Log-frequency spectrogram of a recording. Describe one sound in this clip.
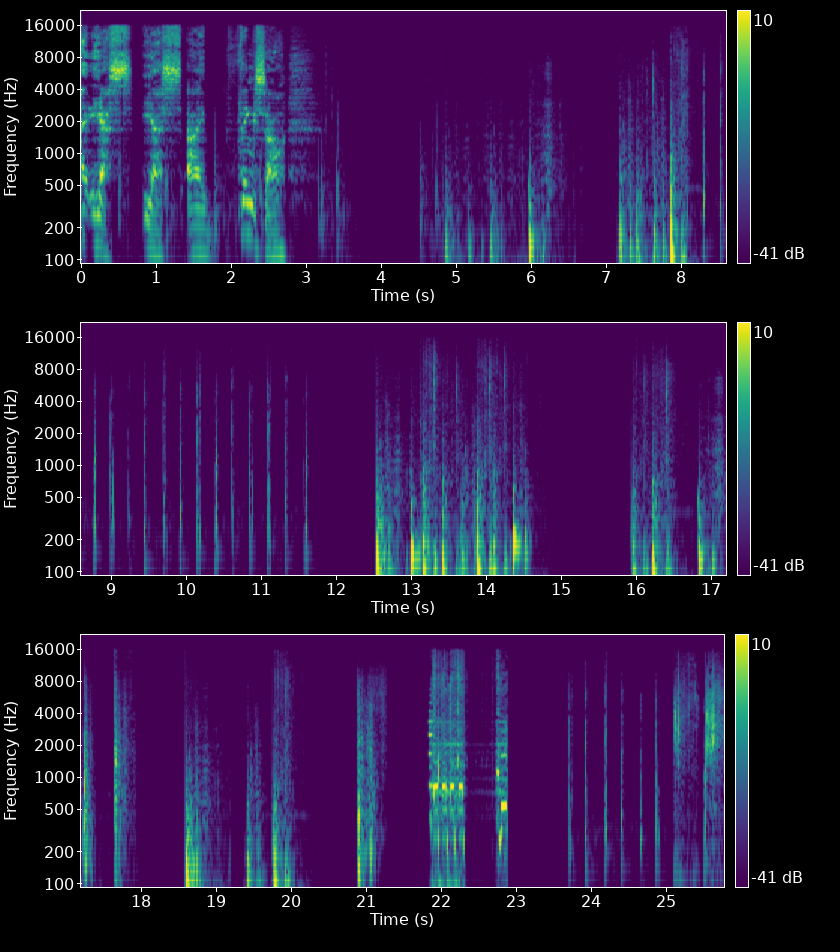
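Quick footsteps run and thud on a wooden floor.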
